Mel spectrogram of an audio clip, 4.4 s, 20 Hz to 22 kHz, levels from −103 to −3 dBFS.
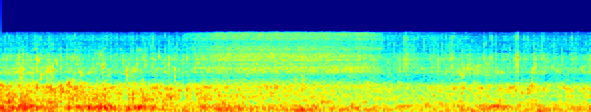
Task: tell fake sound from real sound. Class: real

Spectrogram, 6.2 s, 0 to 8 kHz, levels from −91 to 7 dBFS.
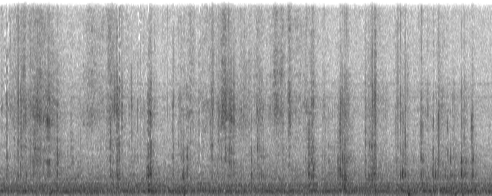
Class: real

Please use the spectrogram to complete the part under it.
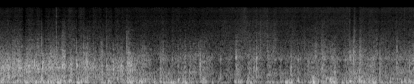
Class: fake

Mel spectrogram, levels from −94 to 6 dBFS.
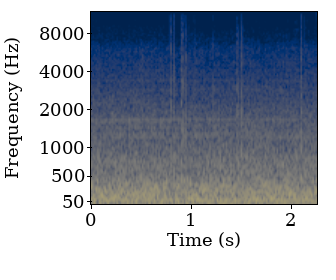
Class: real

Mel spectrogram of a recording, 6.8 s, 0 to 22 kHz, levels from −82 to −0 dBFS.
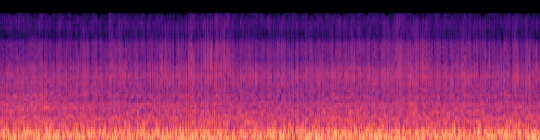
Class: fake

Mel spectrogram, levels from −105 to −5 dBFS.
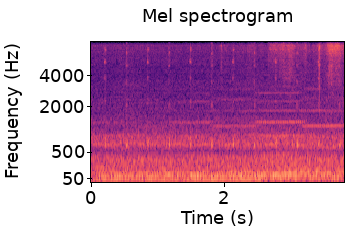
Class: fake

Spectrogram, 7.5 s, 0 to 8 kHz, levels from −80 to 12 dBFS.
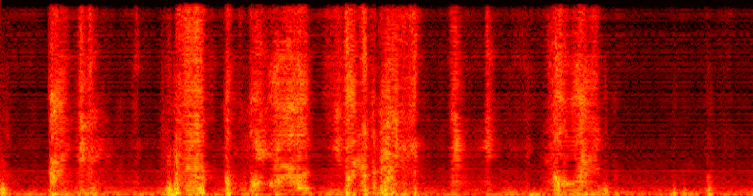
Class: fake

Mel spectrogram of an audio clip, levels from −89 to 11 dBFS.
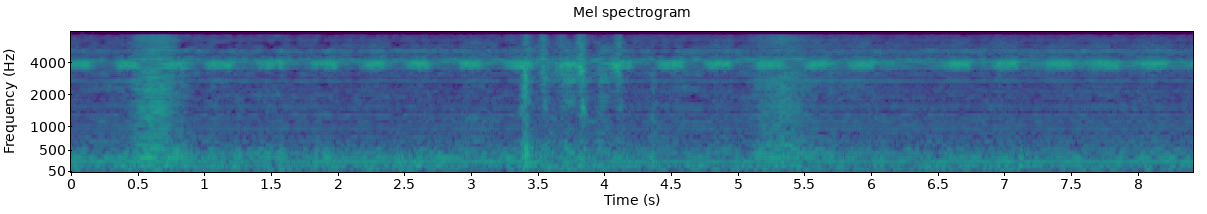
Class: fake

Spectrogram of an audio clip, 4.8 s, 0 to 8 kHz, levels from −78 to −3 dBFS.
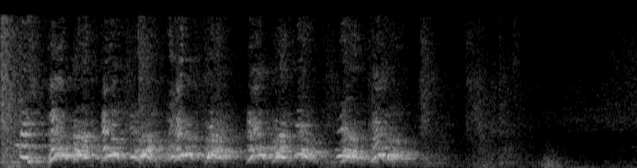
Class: real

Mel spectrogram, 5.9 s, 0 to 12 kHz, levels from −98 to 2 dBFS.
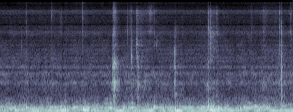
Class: fake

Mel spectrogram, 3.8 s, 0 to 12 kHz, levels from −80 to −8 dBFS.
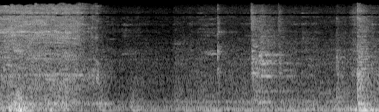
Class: fake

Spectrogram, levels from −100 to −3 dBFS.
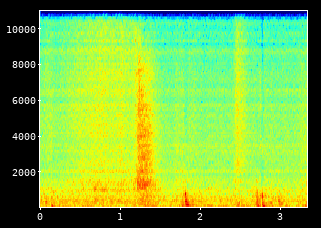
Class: fake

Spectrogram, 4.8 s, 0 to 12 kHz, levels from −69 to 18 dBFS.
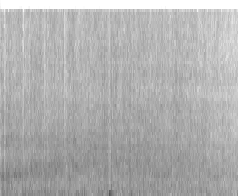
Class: fake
